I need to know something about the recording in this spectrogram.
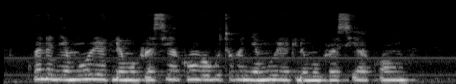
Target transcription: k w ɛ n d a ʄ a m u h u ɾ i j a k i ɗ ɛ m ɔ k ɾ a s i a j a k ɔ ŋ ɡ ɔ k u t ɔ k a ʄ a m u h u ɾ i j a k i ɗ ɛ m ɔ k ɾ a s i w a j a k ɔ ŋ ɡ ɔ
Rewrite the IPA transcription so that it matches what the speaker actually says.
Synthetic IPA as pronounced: k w ɛ n d a ʄ a m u h u ɾ i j a k i ɗ ɛ m ɔ k ɾ a s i a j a k ɔ ŋ ɡ ɔ k u t ɔ k a ʄ a m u h u ɾ i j a k i ɗ ɛ m ɔ k ɾ a s i a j a k ɔ ŋ ɡ ɔ

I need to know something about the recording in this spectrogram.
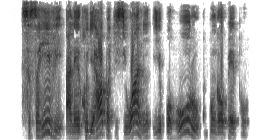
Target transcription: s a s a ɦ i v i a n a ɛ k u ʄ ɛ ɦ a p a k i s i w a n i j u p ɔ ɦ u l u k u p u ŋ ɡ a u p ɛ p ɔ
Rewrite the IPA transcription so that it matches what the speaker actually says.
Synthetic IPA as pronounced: s a s a ɦ i v i a n a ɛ k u ʄ a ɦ a p a k i s i w a n i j u p ɔ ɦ u ɾ u k u p u ŋ ɡ a u p ɛ p ɔ

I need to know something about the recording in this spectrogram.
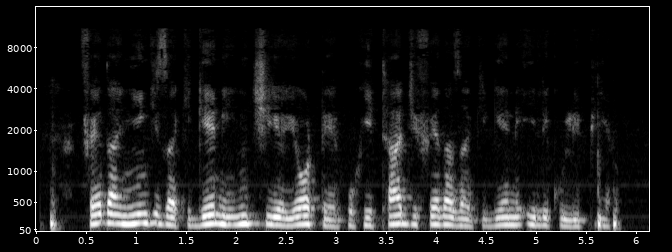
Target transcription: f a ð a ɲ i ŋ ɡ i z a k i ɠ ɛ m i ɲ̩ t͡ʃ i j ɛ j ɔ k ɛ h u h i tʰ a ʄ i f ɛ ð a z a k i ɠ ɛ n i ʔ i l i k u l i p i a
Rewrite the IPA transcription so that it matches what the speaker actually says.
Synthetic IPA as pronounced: f ɛ ð a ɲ i ŋ ɡ i z a k i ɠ ɛ n i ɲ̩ t͡ʃ i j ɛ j ɔ t ɛ h u h i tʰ a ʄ i f ɛ ð a z a k i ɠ ɛ n i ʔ i l i k u l i p i a

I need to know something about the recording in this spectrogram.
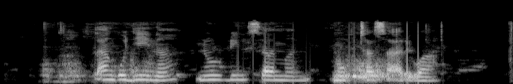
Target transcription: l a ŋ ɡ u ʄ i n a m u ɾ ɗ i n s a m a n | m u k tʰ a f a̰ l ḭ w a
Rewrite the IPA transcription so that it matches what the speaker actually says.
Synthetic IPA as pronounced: l a ŋ ɡ u ʄ i n a n u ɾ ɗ i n s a m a n | m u k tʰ a s a̰ ɾ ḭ w a

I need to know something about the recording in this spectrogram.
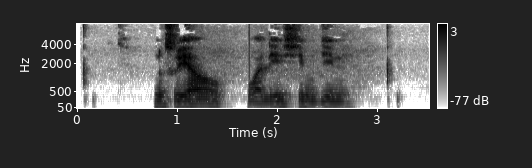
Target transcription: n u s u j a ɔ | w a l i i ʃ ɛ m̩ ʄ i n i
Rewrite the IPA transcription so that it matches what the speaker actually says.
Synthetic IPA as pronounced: n u s u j a ɔ | w a l i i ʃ i m̩ ʄ i n i

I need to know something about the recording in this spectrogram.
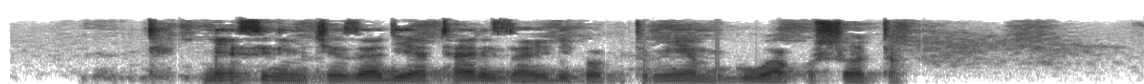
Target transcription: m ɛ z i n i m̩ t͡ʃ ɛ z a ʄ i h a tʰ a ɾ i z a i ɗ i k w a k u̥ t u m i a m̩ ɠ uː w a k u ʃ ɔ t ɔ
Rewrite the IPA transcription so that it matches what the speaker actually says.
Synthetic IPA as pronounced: m ɛ s i n i m̩ t͡ʃ ɛ z a ʄ i h a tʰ a ɾ i z a i ɗ i k w a k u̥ t u m i a m̩ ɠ uː w a k u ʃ ɔ t ɔ

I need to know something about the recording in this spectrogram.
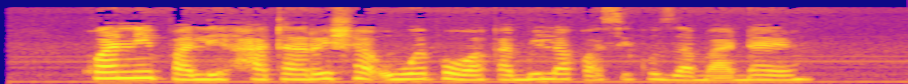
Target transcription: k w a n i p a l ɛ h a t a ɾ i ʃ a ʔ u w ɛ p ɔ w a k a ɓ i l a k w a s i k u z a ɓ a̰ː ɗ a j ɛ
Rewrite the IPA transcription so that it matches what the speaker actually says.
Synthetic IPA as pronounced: k w a n i p a l i h a t a ɾ i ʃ a ʔ u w ɛ p ɔ w a k a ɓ i l a k w a s i k u z a ɓ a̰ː ɗ a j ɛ

